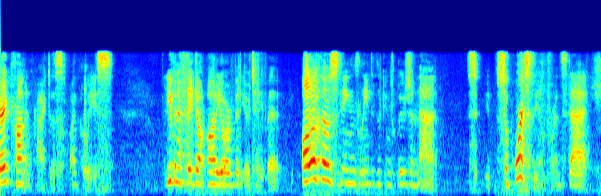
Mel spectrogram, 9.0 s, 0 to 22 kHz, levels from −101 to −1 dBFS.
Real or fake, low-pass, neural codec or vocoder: fake; 7.2 kHz; codec, 16 kHz, 2 kbps, X-Codec, WavLM features, trained on Multilingual LibriSpeech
